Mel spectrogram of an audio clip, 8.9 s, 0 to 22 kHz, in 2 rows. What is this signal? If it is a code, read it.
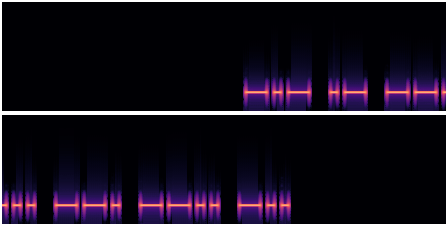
Morse code, heard as a keyed tone, about 17 wpm, 700 Hz. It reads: KA7GZD
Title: USA Call Signs - 6 Characters - Repeated 2x - 17wpm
